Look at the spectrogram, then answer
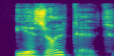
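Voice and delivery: plain

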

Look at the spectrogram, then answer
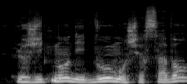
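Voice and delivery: plain

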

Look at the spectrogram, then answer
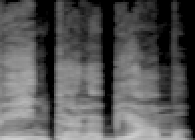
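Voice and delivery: usual speaking voice

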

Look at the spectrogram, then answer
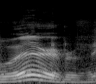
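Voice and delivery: put-on, overdone, exaggerated, leaned-in hype delivery. Teasing another speaker about their intro, imitating an exaggerated greeting. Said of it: "You lean into it".

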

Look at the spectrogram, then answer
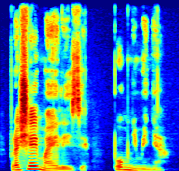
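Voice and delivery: usual speaking voice

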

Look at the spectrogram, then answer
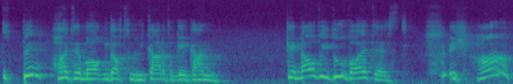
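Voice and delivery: loud heated voice. Drama scene, answering an accusation of self-pity, too loud. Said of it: "Sei bitte nicht so laut".

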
